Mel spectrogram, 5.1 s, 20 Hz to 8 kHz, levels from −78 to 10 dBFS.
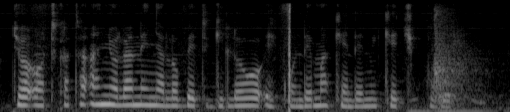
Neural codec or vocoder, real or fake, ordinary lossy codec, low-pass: none; real; MP3, 64 kbps; 7.2 kHz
